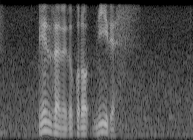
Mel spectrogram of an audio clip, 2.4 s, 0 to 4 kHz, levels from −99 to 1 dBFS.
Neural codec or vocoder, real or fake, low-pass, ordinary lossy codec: codec, 16 kHz in and 24 kHz out, 1 kbps, XY-Tokenizer; fake; 3.6 kHz; none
